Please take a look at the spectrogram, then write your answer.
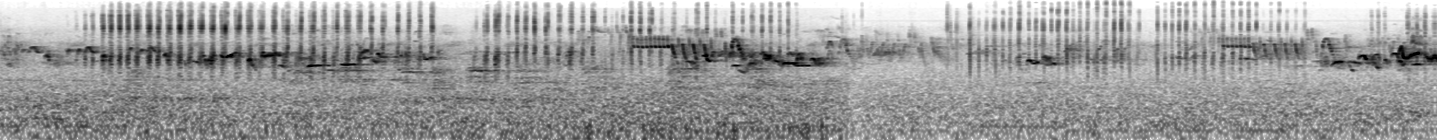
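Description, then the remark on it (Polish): A squirrel living free at the zoo in Kraków scrapes its teeth against a nut in rapid, fine scratchy bursts, continuing steadily, with faint bird chirps in the background and no talking. “Ale możemy się spotkać też z chrupaniem orzecha, czy bardziej skrobaniem ząbków o orzech.”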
